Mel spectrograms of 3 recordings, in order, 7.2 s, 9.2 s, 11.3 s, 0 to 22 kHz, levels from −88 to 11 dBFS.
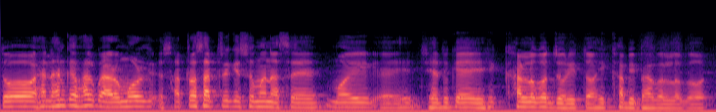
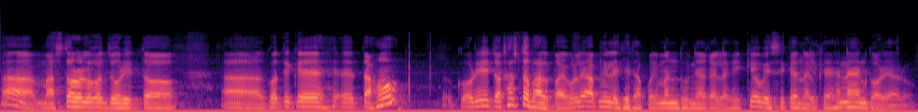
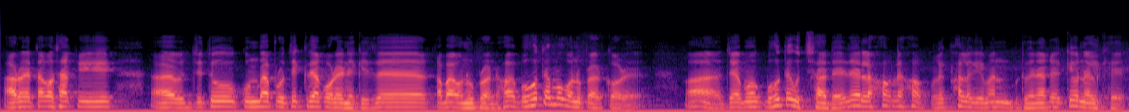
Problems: background sounds at intervals, background conversations at intervals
